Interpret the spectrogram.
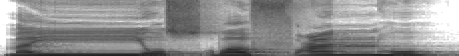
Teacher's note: Yusraf. Huruf ra dibunyikan secara tafkhim karena harokatnya di atas yaitu fathah. Cara bacanya, ra dibunyikan dengan tebal.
